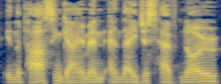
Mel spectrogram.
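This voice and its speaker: A man's voice: deep voice, little pitch movement, a little fast, no room sound, studio quality. A man giving casual sports analysis as a podcast co-host, repeating words as he builds each point.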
